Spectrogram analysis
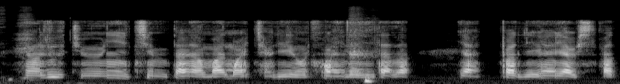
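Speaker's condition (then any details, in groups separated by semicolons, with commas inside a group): ALS, speech-generating device; tracheostomy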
